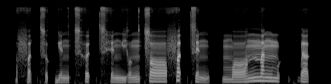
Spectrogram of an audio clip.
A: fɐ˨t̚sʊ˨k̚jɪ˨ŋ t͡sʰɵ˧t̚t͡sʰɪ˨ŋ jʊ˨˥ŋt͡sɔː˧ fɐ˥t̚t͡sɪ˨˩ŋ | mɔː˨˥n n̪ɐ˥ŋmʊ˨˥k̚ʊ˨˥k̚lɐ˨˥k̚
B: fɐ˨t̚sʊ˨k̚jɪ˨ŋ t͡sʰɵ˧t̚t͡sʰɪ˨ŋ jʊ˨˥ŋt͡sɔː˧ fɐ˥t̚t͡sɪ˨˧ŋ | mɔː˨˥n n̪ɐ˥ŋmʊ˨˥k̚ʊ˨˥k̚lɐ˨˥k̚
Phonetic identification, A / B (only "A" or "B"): A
